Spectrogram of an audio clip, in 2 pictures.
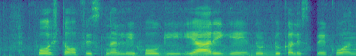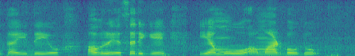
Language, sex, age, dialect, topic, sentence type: Kannada, female, 25-30, Coastal/Dakshin, banking, statement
